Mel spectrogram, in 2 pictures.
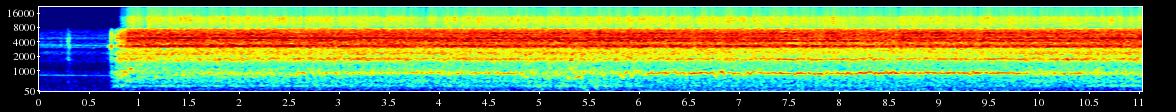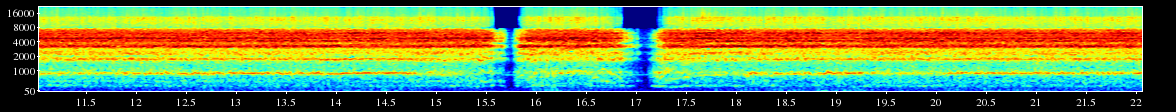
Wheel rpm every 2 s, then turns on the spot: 100, 210, 220, 230, 230, 230, 230, 200, 110, 220, 230.
none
